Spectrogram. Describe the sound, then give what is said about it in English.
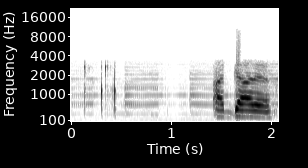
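An electronic alarm beep resembling a fire alarm going off: a few short, high beeps over a steady tone, followed by a person talking. “I've got something going off. You got a beep going on there, huh? Sounds like a fire alarm or something.”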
